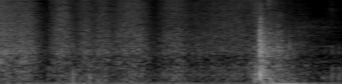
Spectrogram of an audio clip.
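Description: Cardboard box rustling and scraping as a hessian-wrapped package slides out of it, then a single thud about one and a half seconds in as the package drops onto a wooden table.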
